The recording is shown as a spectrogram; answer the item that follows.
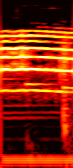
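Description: A pet cat named Cuthbert meows insistently for food, one sustained, tonal yowl held close to the listener with a slight dip near the end, loud and alone.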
